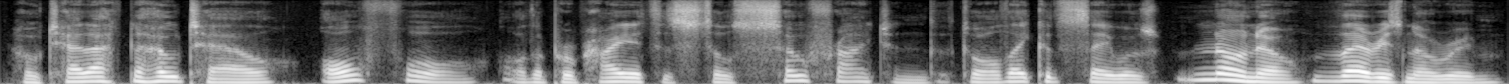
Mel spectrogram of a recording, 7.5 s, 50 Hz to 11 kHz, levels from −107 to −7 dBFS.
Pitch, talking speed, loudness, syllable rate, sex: 150 Hz, 185 wpm, -18 LUFS, 4.3 syllables/s, male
